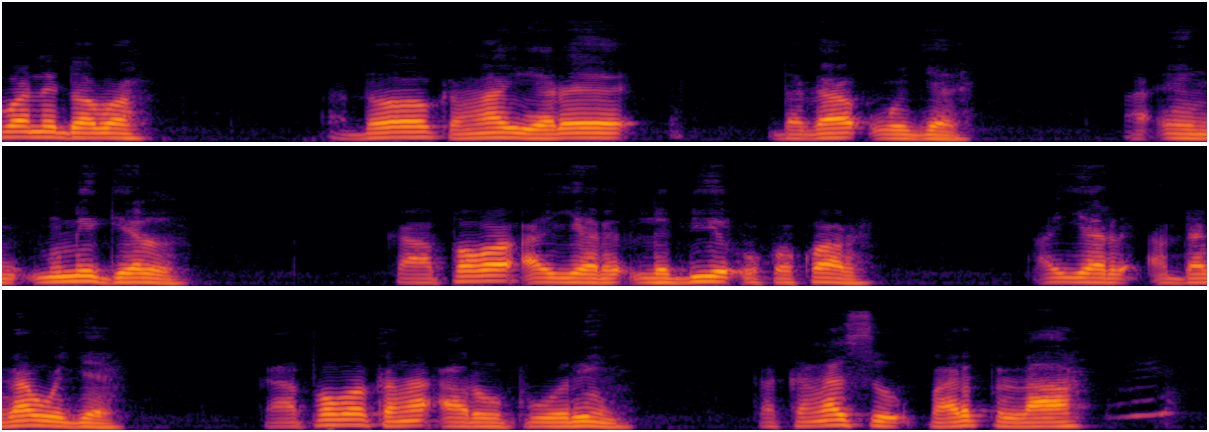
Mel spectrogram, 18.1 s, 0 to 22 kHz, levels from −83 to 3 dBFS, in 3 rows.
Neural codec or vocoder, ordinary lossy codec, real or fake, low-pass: codec, 44.1 kHz, 3.4 kbps, Pupu-Codec; MP3, 64 kbps; fake; 14.4 kHz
